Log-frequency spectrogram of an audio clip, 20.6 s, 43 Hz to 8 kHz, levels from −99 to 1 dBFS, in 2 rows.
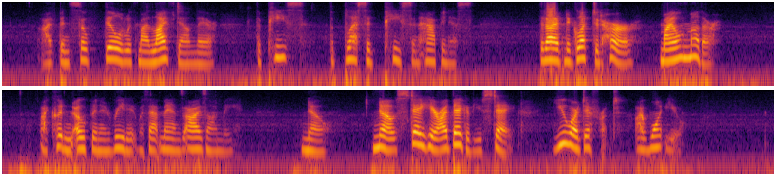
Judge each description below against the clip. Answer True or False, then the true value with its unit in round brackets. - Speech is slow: False (155 wpm)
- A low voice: False (200 Hz)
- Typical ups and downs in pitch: True (3.6 semitones)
